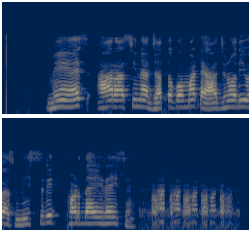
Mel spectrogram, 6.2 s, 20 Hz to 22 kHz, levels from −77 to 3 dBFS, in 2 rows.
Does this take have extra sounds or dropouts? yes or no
yes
